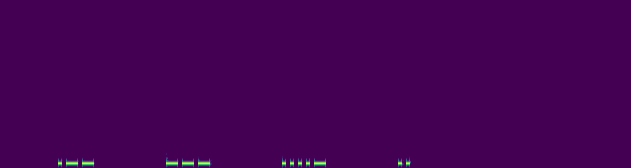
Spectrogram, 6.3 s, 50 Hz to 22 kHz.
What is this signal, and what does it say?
Morse code, heard as a keyed tone, about 30 wpm, spaced as for 10 wpm, 700 Hz. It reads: WO4I
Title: USA Call Signs - 6x Character Spacing - 30wpm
